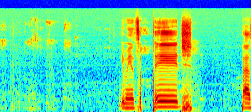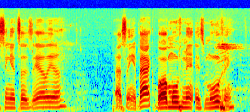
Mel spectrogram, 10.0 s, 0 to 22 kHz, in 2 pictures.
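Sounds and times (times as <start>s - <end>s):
sneakers squeaking on hardwood: 0.0s - 1.6s.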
